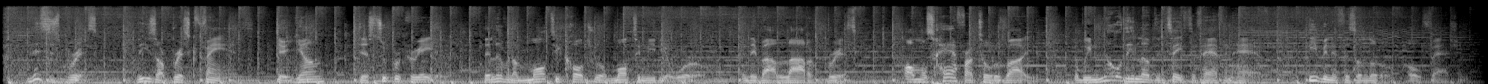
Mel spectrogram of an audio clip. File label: upbeat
